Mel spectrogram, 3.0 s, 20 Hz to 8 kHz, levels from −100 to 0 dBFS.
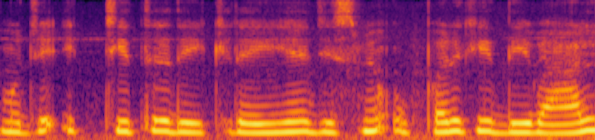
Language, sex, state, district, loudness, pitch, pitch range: Hindi, female, Uttar Pradesh, Budaun, -13 LUFS, 210 Hz, 195-225 Hz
